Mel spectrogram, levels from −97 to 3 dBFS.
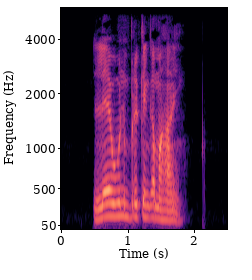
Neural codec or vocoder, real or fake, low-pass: vocoder, 24 kHz, 100 mel bands, Vocos; fake; 5.4 kHz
